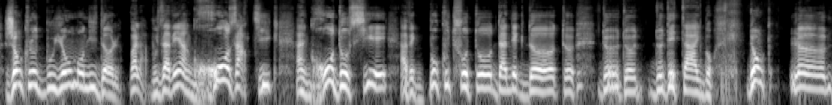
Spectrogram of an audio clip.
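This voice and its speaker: High-voiced, hesitant French man in his fifties. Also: darkish tone. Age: 50s. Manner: hesitant, many fillers and restarts, emotional. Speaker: collector vlogger and blogger. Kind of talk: rambling nostalgic monologue.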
